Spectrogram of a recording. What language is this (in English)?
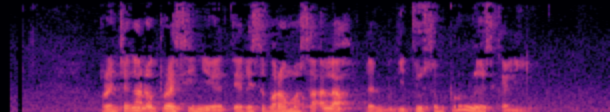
Malay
